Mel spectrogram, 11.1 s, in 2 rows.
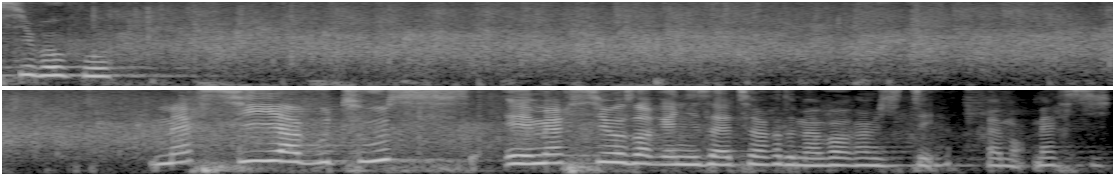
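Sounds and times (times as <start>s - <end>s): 
speech: 0.1s - 0.9s, 6.3s - 11.1s
audience applause: 0.7s - 7.2s.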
